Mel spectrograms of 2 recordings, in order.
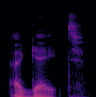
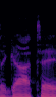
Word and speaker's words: agate: that tiger eye and a gate i thought it was agate but it's pronounced a gate and that those stones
